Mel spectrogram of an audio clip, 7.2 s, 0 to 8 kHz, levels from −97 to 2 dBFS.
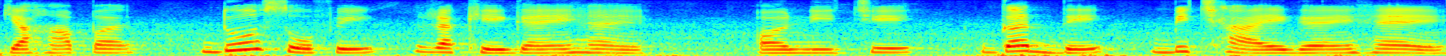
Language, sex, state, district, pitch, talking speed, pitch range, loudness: Hindi, female, Bihar, Kaimur, 200 Hz, 110 wpm, 190-225 Hz, -17 LUFS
